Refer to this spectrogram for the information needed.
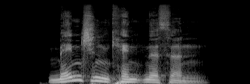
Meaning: dative plural of Menschenkenntnis
- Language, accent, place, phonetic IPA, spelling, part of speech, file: German, Germany, Berlin, [ˈmɛnʃn̩ˌkɛntnɪsn̩], Menschenkenntnissen, noun, De-Menschenkenntnissen.ogg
